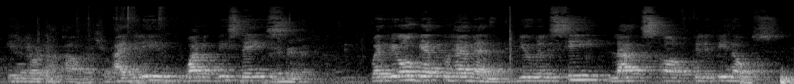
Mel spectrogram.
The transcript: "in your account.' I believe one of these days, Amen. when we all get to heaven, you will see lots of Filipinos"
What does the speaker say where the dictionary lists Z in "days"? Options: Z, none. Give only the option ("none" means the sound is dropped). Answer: none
